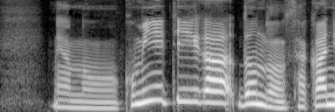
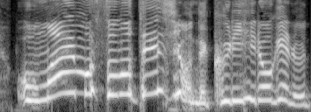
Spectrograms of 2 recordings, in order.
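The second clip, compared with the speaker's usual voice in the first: incredulous retort; 8 semitones higher than usual. Retold or imitated.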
